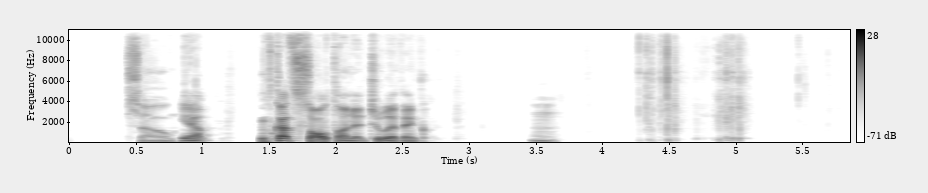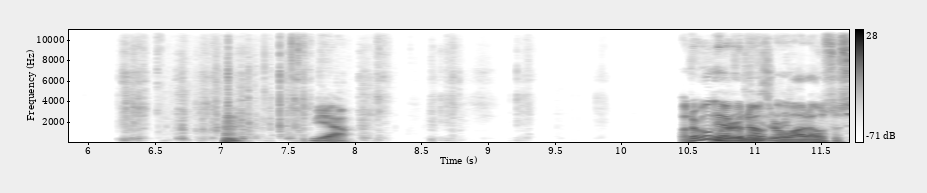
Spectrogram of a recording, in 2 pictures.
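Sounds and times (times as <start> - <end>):
speech: 0.5 - 2.8, 3.4 - 3.7, 7.0 - 8.2, 10.4 - 11.7
crunchy bites and chewing of salted fried wonton wrapper chips: 4.3 - 10.0.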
